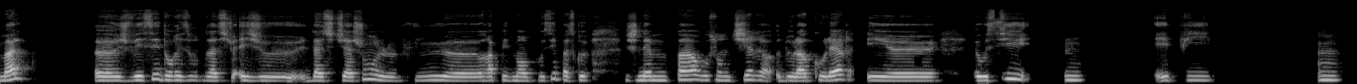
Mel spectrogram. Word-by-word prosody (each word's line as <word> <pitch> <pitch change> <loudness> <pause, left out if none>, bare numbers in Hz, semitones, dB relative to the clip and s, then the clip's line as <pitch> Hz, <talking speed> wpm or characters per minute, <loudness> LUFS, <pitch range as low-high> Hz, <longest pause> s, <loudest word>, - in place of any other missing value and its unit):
mal, 245 +7 +5 0.7
heu, 180 0 +4
je 170 - -4
vais 195 - +6
essayer 240 +6 0
de 205 - 0
résoudre 190 -1 -2
la 175 -1 +2
situa 175 0 -4
et 190 - +4
je 175 -2 -1
la 180 - +4
situation 180 +6 0
le 180 -3 -1
plus, 190 +3 -2
heu, 175 -1 +1
rapidement 180 0 -1
possible 180 +9 -6
parce 190 -2 -1
que 190 -1 0 0.4
je 195 0 -3
n'aime 190 0 +2
pas 210 +2 +5
ressentir 200 0 -2
de 180 0 -2
la 170 0 +5
colère 200 +5 +3
et 185 -1 +3
heu, 175 0 +2 0.4
et - - -2
aussi 225 +7 +2 0.3
mmh 200 0 +1 0.8
et 185 - -1
puis 195 0 -8 1.0
Mmh. 200 0 -1
185 Hz, 155 wpm, -24 LUFS, 175-200 Hz, 1.0 s, vais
